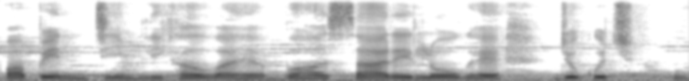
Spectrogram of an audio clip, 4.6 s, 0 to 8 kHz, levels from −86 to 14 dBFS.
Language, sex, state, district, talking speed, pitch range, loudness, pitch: Hindi, female, Bihar, Katihar, 145 wpm, 205-240 Hz, -16 LUFS, 220 Hz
